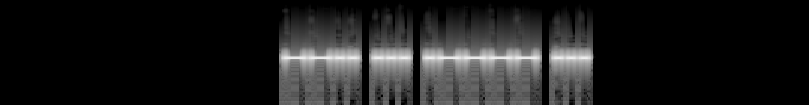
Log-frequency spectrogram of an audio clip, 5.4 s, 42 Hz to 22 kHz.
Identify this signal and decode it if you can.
Morse code, heard as a keyed tone, about 28 wpm, 700 Hz. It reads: ZS1S
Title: DXCC-100 Call Signs - 4 Characters - Repeated 2x - 28wpm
